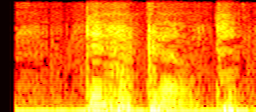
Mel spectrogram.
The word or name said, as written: difficult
